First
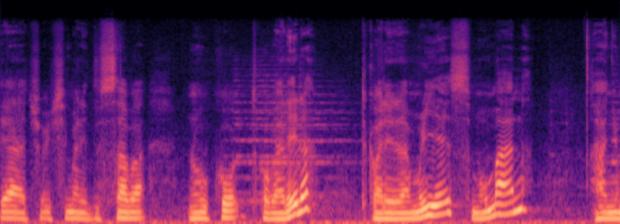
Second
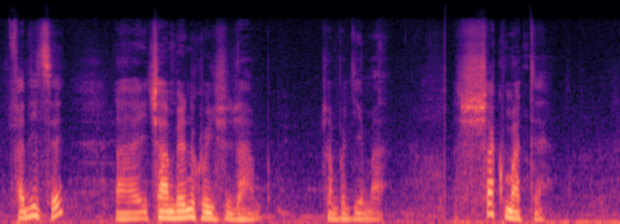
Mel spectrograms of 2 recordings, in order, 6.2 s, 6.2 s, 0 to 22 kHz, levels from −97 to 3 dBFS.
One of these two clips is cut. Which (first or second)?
second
